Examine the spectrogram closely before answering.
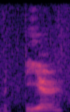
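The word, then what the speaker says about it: Midir: against the Dark Eater Madeir, that's how you say his name. I know I pronounced it wrong in the guide, but it's called Madeir. I called him Mitter.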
